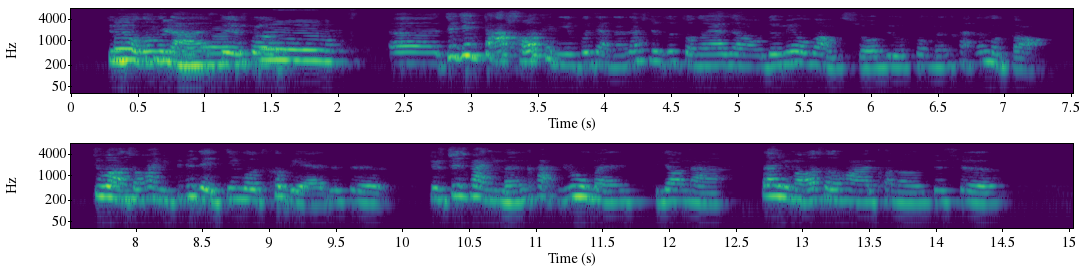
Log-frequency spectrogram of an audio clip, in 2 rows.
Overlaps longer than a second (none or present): present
